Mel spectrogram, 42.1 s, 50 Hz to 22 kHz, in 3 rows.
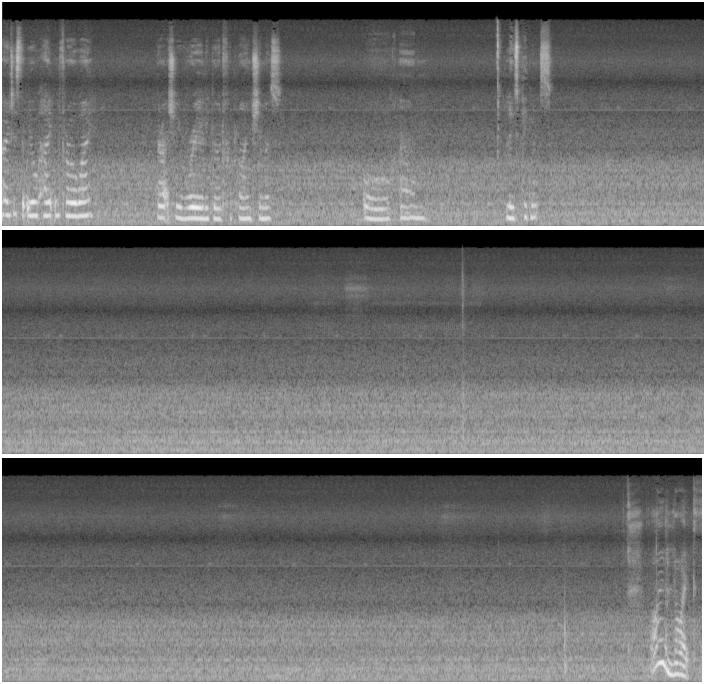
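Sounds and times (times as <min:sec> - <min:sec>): electric fan running: 0:00.0 - 0:42.0.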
